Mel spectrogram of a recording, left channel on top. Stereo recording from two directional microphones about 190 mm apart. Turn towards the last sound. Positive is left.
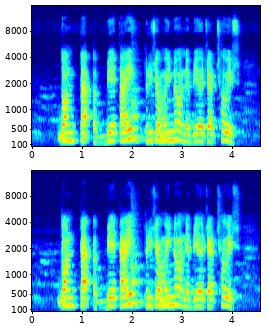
turn(degrees=15)  # may be behind; listen again after turning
